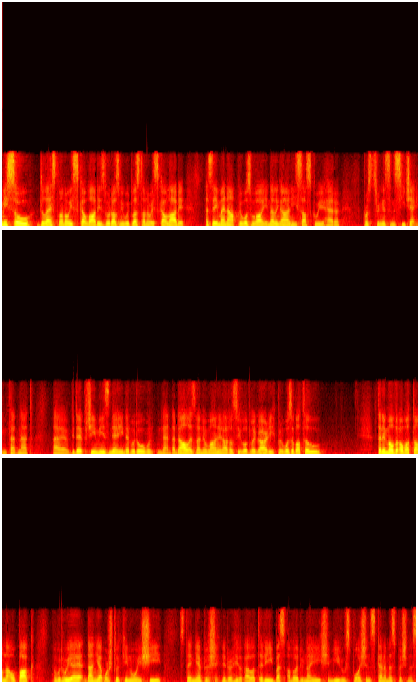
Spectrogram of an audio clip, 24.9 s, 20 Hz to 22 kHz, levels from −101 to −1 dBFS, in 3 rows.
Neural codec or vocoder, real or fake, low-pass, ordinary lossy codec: codec, 16 kHz, 0.2 kbps, FocalCodec; fake; 7.2 kHz; AAC, 32 kbps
